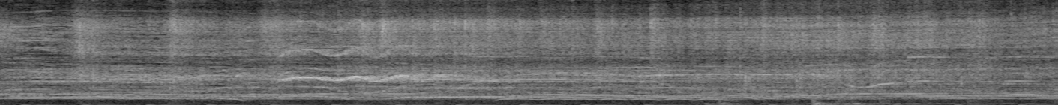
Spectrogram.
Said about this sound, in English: What the fuck was that? That was our audience applauding us. That was the cheapest shit I've ever heard.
